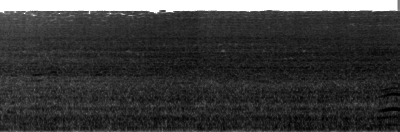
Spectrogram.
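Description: Ground fountain firework (anar) spraying sparks with a loud, steady hiss that swells slightly toward the end.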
